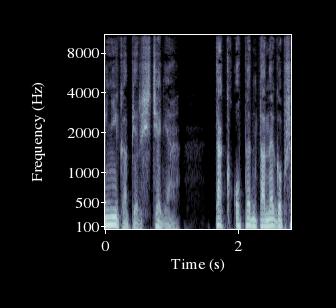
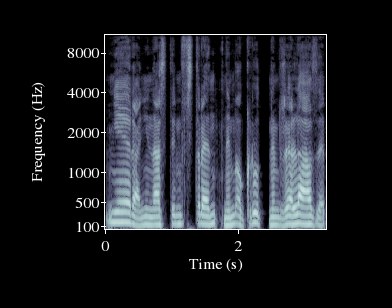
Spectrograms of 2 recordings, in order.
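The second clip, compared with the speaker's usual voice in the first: slow, high creature whine on "okrutnym żelazem"; whining Gollum; 7 semitones higher than usual. Acted. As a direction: plead like a pitiful wretched creature. Gollum pleads for his life.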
